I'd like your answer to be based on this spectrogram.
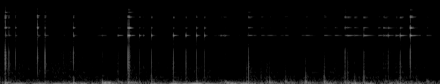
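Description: An upright, hollow amber (brown) glass bottle, fill level not visible, is tapped quickly with short fingernails and fingertips. The result is a rapid, uneven series of bright glassy clinks, each with a short high ring, over a soft low rumble.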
